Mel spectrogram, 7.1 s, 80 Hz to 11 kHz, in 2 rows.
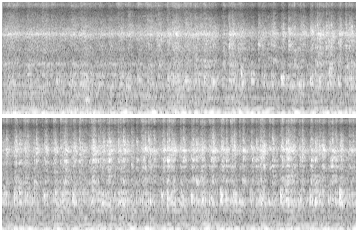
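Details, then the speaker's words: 1985 Chevy C10 short bed, long tube headers, running again after starter replacement: deep uneven lumpy idle with loping beat about three pulses a second; lope from an aftermarket cam. "she got a cam in her she has got a cam in her"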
